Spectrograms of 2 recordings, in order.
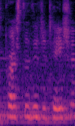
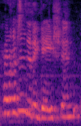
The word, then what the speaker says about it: prestidigitation: Because it's prestidigitation. Do you want to know how he says it? Prestidigation. Prestidigation. I can't say Prestidigation. He can say it correctly, but he said it wrong one time and it pissed me off, and now he won't stop. And he always calls it prestidigation, and I want to beat him senseless.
